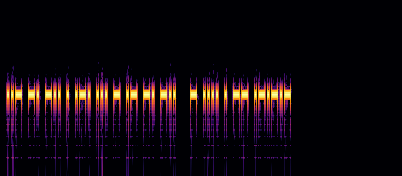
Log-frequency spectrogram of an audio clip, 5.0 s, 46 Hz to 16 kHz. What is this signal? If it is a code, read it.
Morse code, heard as a keyed tone, about 46 wpm, 700 Hz. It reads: UNDERSTAND THEM.
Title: Sentences from Top 1000 Words - Review Part 5 - 45wpm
